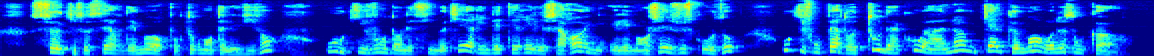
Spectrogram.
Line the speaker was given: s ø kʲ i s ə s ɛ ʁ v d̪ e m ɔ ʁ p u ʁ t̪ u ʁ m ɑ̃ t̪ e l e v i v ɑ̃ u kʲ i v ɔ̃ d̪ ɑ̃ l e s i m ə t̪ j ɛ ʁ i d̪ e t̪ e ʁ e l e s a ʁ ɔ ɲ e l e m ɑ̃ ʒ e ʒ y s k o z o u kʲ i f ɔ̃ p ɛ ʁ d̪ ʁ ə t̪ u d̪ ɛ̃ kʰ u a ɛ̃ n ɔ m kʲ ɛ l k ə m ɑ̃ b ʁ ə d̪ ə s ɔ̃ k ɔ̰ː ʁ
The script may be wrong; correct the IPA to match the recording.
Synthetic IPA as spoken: s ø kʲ i s ə s ɛ ʁ v d̪ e m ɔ ʁ p u ʁ t̪ u ʁ m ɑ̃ t̪ e l e v i v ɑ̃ u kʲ i v ɔ̃ d̪ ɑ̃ l e s i m ə t̪ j ɛ ʁ i d̪ e t̪ e ʁ e l e ʃ a ʁ ɔ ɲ e l e m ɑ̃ ʒ e ʒ y s k o z o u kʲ i f ɔ̃ p ɛ ʁ d̪ ʁ ə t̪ u d̪ ɛ̃ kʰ u a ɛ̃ n ɔ m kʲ ɛ l k ə m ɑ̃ b ʁ ə d̪ ə s ɔ̃ k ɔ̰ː ʁ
